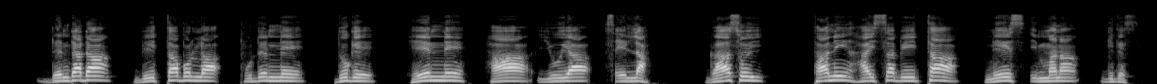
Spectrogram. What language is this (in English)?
Gamo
